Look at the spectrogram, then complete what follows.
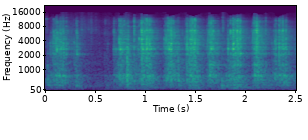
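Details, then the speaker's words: Old Land Rover LT230 centre differential reassembled with its shafts but without thrust washers, turned slowly by hand: rhythmic dry metallic clatter bursts, several per second; worn thrust washers. "I thought I'd re reassembled the old one without the thrust washers and show you what it's like with the actual shafts in so there's the one no thrust washes that were all"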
